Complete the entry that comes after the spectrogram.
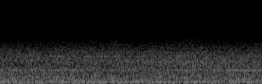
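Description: An airplane making a breakaway landing at Amsterdam Schiphol Airport gives a faint, distant, steady engine roar with no clear peaks.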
